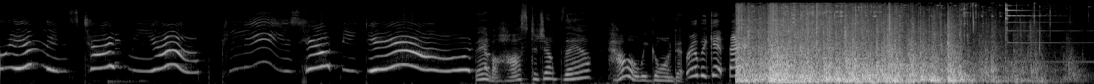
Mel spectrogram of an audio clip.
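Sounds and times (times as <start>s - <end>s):
speech: 4.8s - 8.8s
elevator crashing: 7.4s - 10.9s.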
